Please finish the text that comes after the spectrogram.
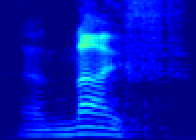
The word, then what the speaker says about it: knife: Ada knife, bukan knife, bukan knife. K-nya itu silent K, ya. Knife, ya.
